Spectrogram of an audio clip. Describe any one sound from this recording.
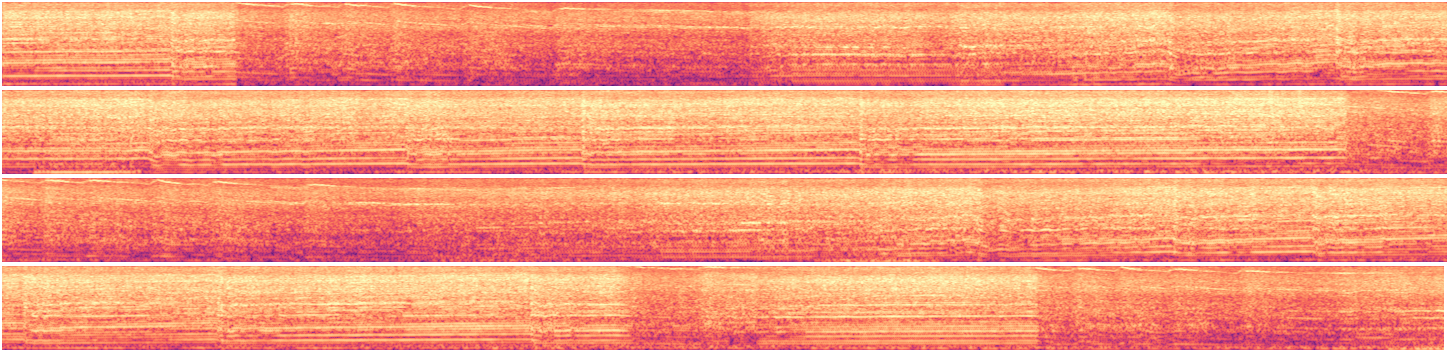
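A racing car engine screams loudly, rising in pitch through each gear and dropping sharply at each shift and braking.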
